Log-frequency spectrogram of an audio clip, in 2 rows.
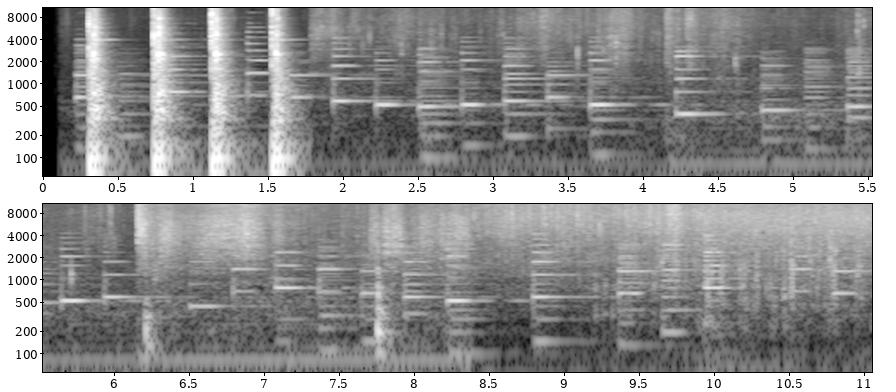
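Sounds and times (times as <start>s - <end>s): background music with held tones: 0.1s - 11.0s.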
